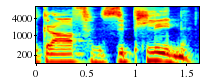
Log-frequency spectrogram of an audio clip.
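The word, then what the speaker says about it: Graf Zeppelin: Now, the question is, where is that um Grav Ziplin? By the way, that's how you pronounce this German carrier. Uh right here. You see it? You pronounce it as graph zeppelin. Not graph zeppelin. It's graph zeppelin.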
